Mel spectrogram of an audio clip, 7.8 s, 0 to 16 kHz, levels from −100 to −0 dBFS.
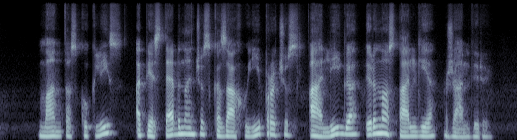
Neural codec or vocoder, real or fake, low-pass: autoencoder, 48 kHz, 32 numbers a frame, DAC-VAE, trained on Japanese speech; fake; 14.4 kHz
